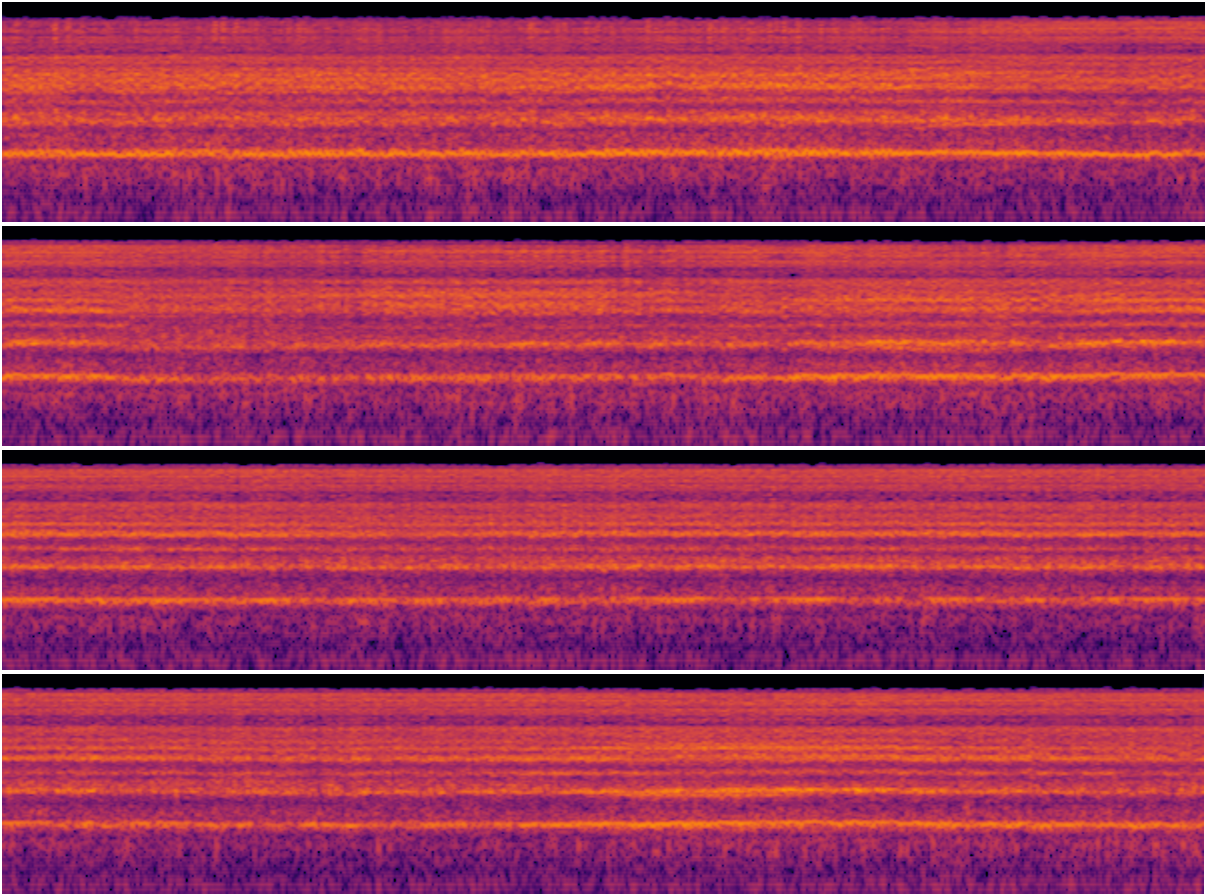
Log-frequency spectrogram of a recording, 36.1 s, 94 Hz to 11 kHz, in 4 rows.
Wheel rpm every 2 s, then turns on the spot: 90, 90, 100, 100, 110, 110, 110, 110, 110, 110, 110, 110, 110, 120, 110, 110, 110, 110.
none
